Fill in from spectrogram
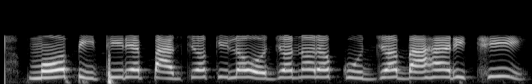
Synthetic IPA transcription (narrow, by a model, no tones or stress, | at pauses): mopit̪ʰiɾepant͡ʃɔkilood͡ʒɔnɔɾɔkud͡ʒɔbaɦaɾit͡ʃʰi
